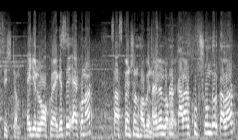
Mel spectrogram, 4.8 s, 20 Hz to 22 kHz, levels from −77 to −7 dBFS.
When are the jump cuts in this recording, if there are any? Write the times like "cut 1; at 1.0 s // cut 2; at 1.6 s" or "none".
cut 1; at 3.4 s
